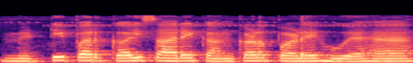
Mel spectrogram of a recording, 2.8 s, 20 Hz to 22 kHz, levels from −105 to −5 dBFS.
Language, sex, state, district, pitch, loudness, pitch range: Hindi, male, Jharkhand, Garhwa, 170 Hz, -13 LUFS, 160-180 Hz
